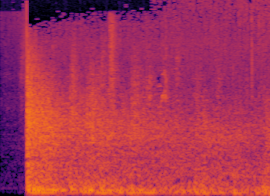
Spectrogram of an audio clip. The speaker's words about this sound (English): You hear that thunder?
